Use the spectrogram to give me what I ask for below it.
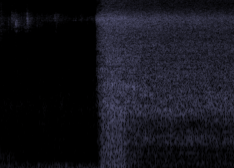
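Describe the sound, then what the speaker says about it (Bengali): Colocasia stems coated in salt and turmeric hit hot oil in a wok, and a loud, steady frying hiss erupts about a second in and continues close up to the end, with no talk. "এবার আমি এগুলো ভেজে নেব।"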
